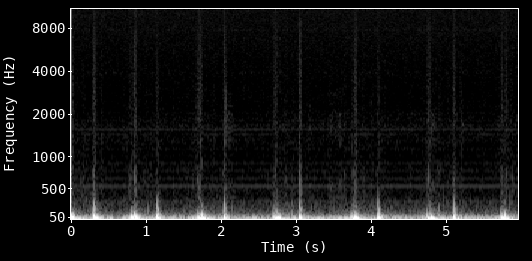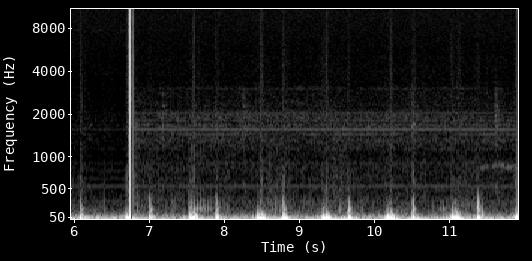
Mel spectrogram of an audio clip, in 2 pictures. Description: chubby hairy male listening to his heartbeat for relaxation and ASMR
